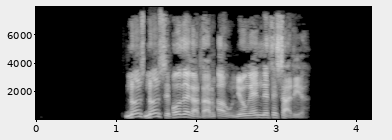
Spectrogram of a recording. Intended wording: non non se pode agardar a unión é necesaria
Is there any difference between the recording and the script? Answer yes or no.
no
